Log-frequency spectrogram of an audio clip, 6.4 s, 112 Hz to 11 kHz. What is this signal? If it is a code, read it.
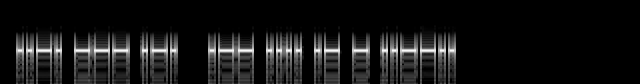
Morse code, heard as a keyed tone, about 25 wpm, 700 Hz. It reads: FOR WHAT?
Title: Sentences from Top 700 Words 25wpm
